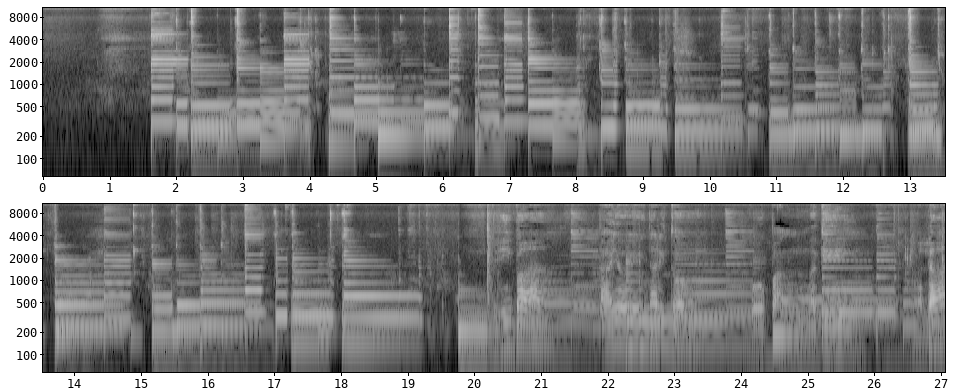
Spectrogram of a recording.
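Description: Solo acoustic guitar playing a song's introduction, with picked chords and single-note melody lines that ring on. It starts about a second and a half in.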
